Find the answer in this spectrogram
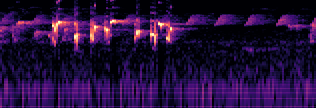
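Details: Bulbul dueling in doubled song with the local territory holder after being brought back to its former area: a burst of rich, gurgling notes, followed by fainter, thinner repeated phrases.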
